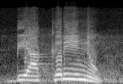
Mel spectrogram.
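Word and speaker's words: διακρίνω: Es la palabra diacrino, pronuncia en voz alta, diacrino. Aquí en nuestros servicios hasta griego aprendemos, diacrino.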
